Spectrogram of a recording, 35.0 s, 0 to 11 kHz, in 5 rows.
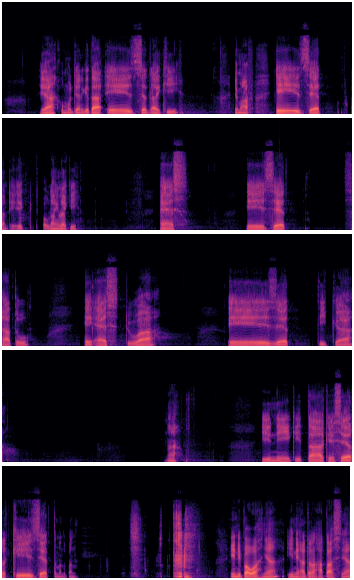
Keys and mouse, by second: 0.0-1.3 middle drag, 2.1 e, 5.6 e, 8.1 ctrl+z, 8.6 ctrl+z, 9.0 ctrl+z, 10.2 s, 11.9 e, 15.8 e, 18.6 e, 23.6 middle click, 25.9 l, 28.2 g, 30.4 middle click, 31.5 middle click, 32.5 middle click, 33.3 middle click, 34.8-34.9 middle drag.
